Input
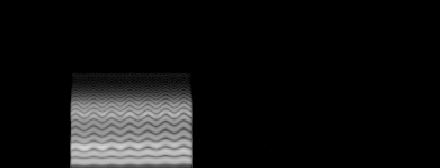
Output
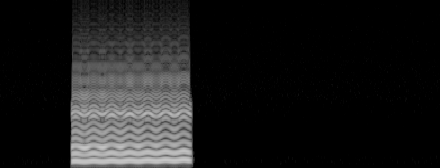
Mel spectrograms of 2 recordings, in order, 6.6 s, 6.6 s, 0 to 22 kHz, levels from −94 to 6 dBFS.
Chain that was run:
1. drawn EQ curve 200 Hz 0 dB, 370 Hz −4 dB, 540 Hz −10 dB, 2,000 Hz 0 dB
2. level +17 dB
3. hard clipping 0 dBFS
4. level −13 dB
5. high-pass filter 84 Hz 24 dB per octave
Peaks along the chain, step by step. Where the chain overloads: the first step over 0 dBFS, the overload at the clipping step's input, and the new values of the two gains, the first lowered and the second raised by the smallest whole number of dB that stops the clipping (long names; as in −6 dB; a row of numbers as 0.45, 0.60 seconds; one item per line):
−9.5, +7.5, 0.0, −13.0, −7.5 dBFS
step 2, 7.5 dB
step 2 +9 dB, step 4 −5 dB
